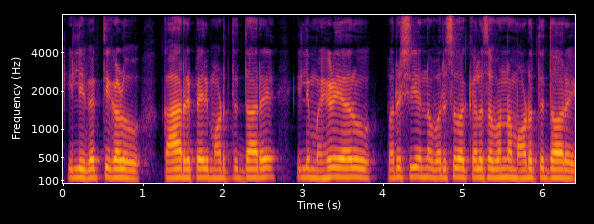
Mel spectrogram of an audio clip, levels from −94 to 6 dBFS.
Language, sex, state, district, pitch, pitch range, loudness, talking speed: Kannada, male, Karnataka, Belgaum, 155 Hz, 150-155 Hz, -17 LUFS, 105 wpm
